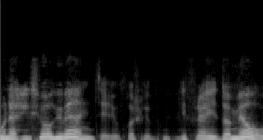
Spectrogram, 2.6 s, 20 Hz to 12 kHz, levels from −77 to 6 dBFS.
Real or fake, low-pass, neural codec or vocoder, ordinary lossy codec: fake; 7.2 kHz; codec, 16 kHz, 0.8 kbps, ZipCodec; AAC, 48 kbps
